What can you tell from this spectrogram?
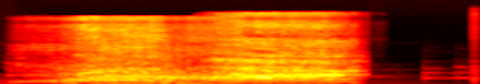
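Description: A bear lets out a loud, rough roar that holds steady for about two and a half seconds, then stops abruptly, leaving a short silence before a faint tonal sound.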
